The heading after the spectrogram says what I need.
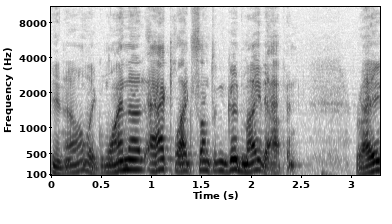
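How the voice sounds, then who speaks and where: Using lively intonation, a man with an American accent speaks at a fairly high pitch in a dark, mellow tone with vocal fry. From Philadelphia, US. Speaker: AA speaker. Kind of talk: recovery testimony talk. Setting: meeting room with audience. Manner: halting, many repetitions.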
